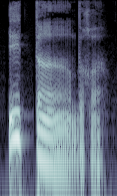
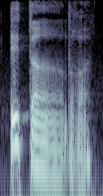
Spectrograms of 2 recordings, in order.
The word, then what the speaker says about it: éteindre: Éteindre. Okay, keep in mind that when you get this E-I-N together, it will produce the sound un. Éteindre. Okay, don't insist on this final here. Éteindre.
